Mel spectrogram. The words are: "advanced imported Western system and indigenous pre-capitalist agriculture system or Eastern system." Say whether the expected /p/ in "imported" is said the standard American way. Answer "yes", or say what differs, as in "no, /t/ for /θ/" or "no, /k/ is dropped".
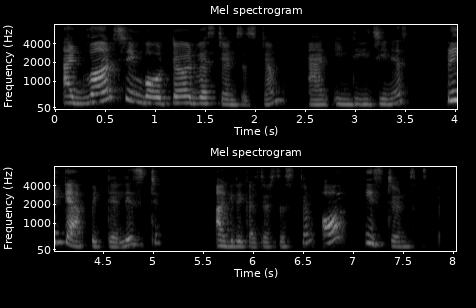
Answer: no, /b/ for /p/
